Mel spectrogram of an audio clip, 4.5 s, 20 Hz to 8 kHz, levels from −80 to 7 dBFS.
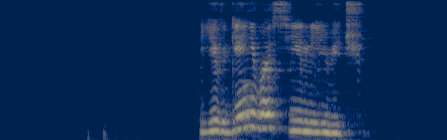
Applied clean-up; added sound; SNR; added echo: neural mask model DeepFilterNet 3.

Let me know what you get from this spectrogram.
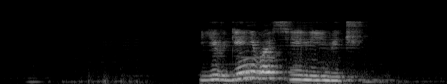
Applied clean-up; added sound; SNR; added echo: neural separator model SepFormer DNS4.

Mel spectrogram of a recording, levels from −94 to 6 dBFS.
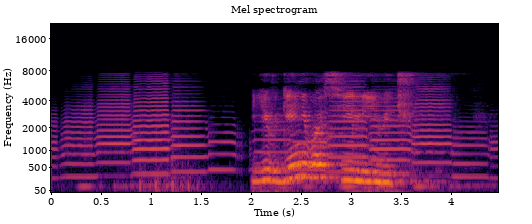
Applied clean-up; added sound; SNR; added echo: none; Trumpet; 8 dB; reverberation time 0.5 s.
